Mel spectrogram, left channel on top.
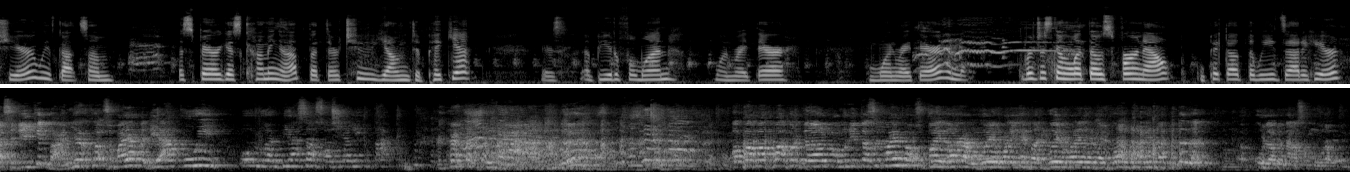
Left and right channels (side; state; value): both; different; correlation 0.00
